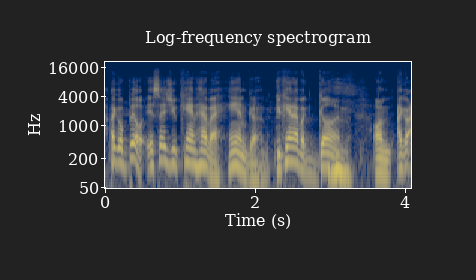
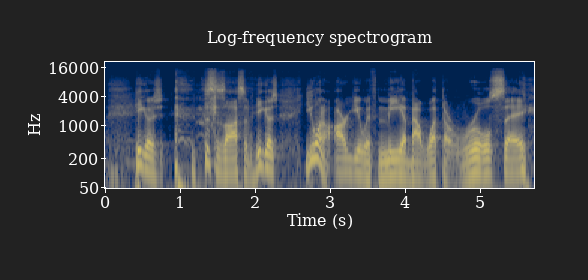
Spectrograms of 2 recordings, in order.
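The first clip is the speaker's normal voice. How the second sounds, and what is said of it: Imitates another person's voice. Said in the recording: “does a pretty good Bill impression.”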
